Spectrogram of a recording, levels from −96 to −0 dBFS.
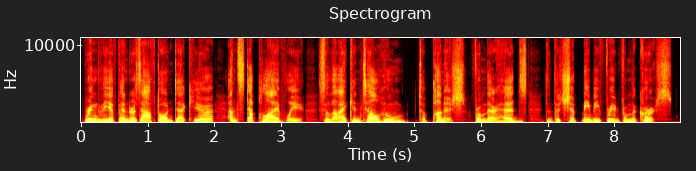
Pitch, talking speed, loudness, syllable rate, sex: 190 Hz, 200 wpm, -19 LUFS, 4.8 syllables/s, male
